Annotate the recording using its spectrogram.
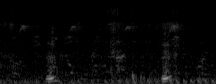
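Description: Cattle giving two short, low calls, rising in pitch, about a second apart.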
